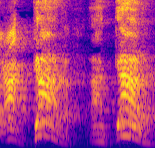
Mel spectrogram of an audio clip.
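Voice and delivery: quiet gloat. Retold or imitated. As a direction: say it under your breath, pleased. Gloating to himself.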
